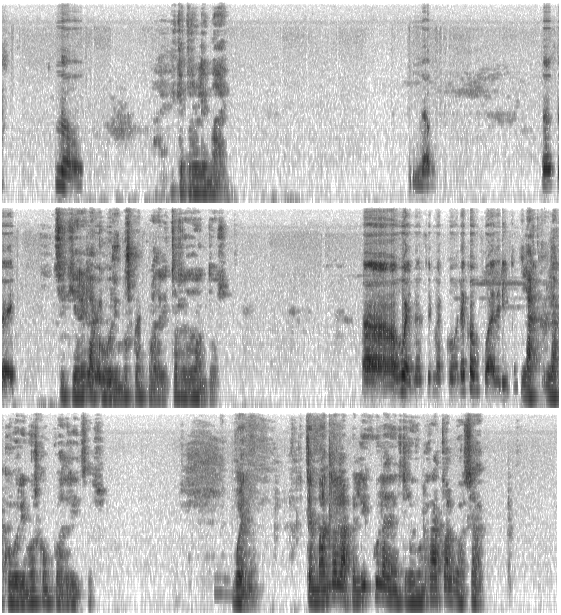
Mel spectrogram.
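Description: A middle-aged man speaks calmly and warmly over an online call.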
